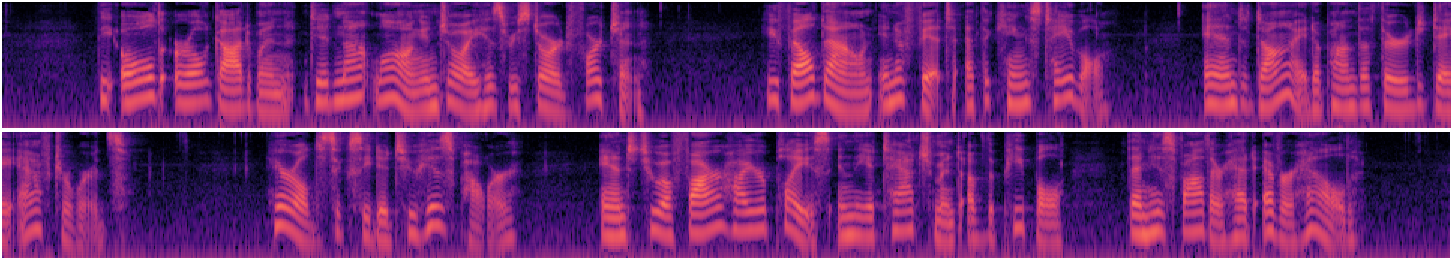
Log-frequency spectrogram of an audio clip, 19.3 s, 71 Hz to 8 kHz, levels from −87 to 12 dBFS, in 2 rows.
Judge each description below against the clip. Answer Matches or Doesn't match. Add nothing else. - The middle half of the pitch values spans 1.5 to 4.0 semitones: Doesn't match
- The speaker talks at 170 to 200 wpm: Doesn't match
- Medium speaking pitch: Matches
